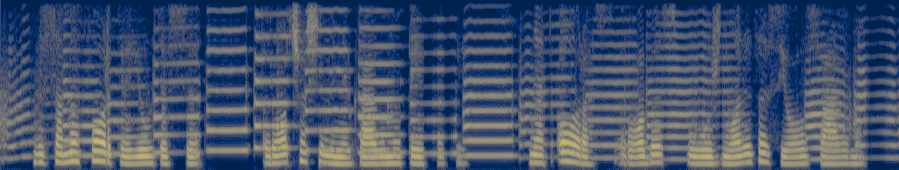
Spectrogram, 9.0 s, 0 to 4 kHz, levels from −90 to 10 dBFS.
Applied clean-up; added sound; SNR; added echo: neural mask model RNNoise.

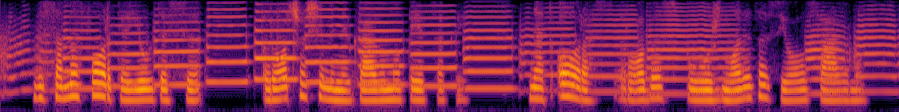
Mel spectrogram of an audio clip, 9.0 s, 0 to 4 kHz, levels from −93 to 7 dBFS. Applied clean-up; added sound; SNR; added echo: none; Trumpet; 7 dB; none.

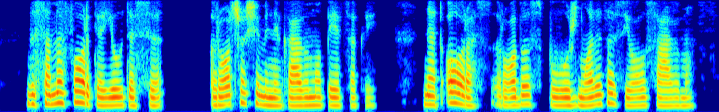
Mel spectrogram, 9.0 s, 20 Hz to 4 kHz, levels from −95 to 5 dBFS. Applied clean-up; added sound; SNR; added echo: none; none; none; none.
